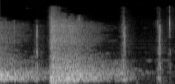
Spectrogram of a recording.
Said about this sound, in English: That's the bad guy shooting. And so that guy's got a pistol, so they want the rifle to go through.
